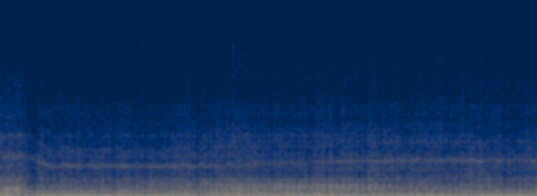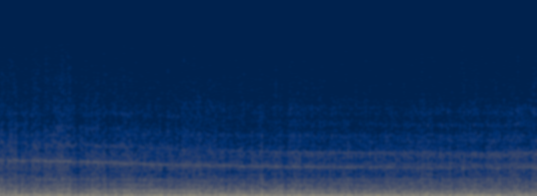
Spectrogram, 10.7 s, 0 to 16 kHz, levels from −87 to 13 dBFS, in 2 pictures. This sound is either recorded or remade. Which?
remade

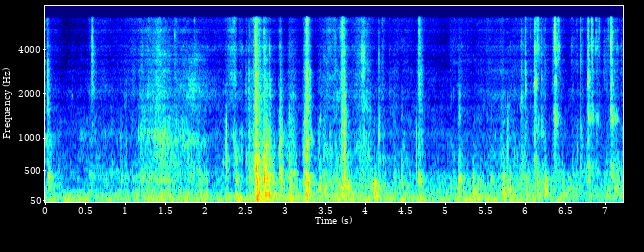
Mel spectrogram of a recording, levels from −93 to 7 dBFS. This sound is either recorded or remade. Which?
remade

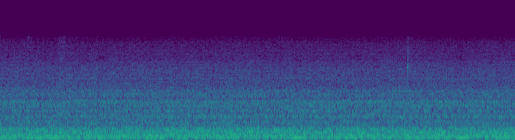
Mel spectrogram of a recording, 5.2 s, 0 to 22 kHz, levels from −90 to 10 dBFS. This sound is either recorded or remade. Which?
remade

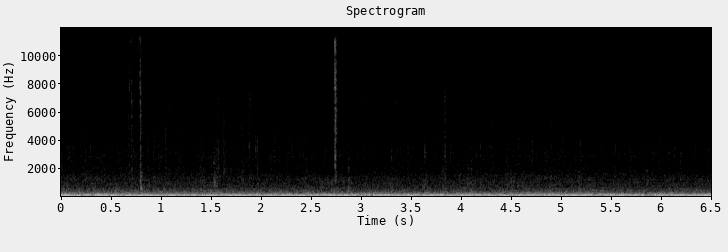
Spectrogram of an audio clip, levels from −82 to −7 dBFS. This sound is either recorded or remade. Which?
recorded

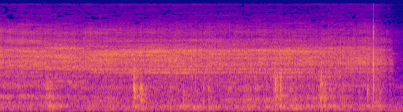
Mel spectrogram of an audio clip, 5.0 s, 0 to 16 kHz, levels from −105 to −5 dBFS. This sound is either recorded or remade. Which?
recorded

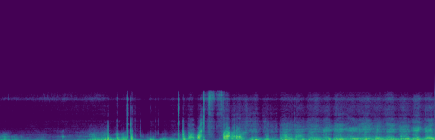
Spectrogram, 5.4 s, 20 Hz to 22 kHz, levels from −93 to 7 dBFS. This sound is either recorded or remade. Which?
remade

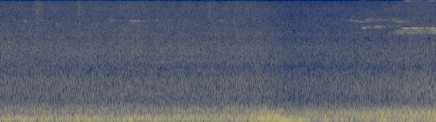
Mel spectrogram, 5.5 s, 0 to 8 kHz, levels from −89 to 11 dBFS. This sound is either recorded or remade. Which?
recorded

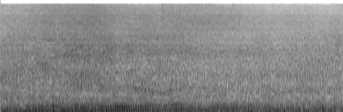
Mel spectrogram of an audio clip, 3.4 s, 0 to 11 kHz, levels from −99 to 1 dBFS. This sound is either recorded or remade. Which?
remade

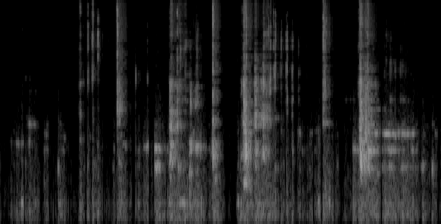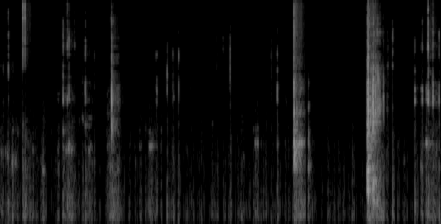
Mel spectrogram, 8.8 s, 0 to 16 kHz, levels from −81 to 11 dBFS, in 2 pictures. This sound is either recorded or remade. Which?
recorded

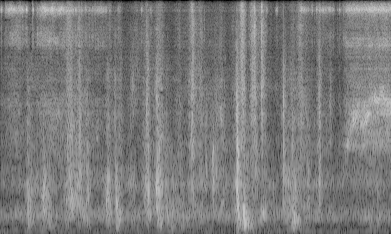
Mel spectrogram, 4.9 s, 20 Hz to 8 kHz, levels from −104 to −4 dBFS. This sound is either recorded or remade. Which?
remade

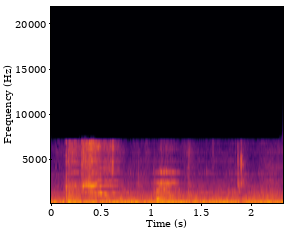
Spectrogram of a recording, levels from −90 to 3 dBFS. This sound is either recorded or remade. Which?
remade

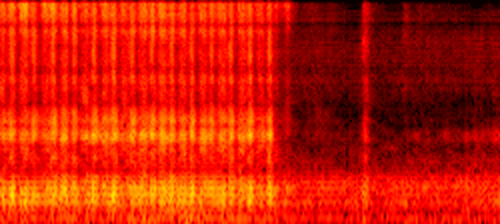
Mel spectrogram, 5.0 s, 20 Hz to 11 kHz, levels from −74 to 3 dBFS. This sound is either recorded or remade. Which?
remade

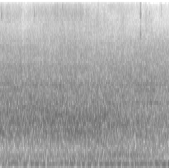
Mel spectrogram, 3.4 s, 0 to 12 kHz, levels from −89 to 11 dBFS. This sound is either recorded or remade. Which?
remade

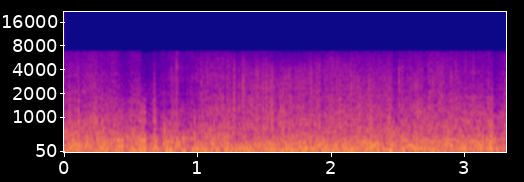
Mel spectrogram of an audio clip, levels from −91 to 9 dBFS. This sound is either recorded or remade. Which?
remade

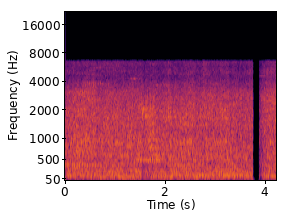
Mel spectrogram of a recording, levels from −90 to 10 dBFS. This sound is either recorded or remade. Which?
remade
